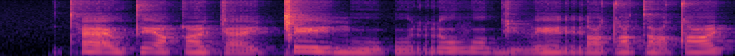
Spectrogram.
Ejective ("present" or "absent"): absent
